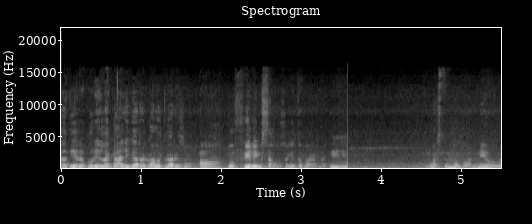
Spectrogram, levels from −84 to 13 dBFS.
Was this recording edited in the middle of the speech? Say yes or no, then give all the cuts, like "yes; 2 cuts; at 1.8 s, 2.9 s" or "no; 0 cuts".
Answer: yes; 1 cut; at 3.6 s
